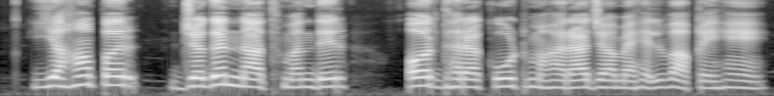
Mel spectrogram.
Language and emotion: Urdu, neutral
